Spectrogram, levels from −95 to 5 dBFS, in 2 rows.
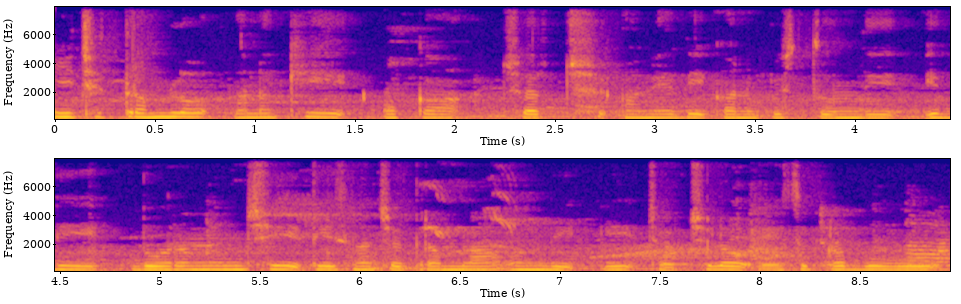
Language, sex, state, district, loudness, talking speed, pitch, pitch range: Telugu, female, Andhra Pradesh, Guntur, -15 LUFS, 45 wpm, 235 Hz, 230-245 Hz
